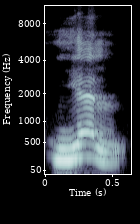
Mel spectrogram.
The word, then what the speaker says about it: yell: देखिए YE का उच्चारण हम य और ए की मात्रा करेंगे और डबल एल को हम ले पढ़ेंगे, यल।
